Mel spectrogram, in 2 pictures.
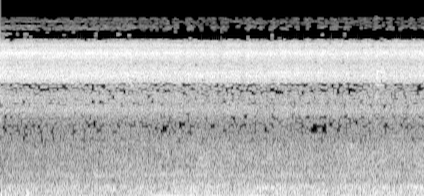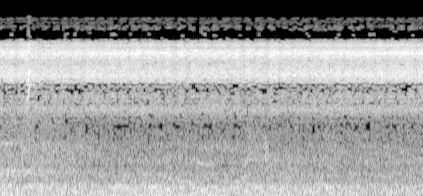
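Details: Cicadas in a warm Italian town in summer: a uniform, shimmering high drone fills the whole stretch, joined by one brief sharp click midway and very little else.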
